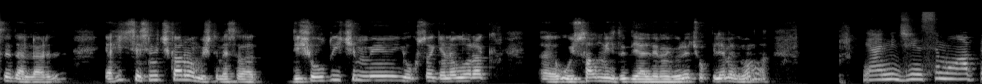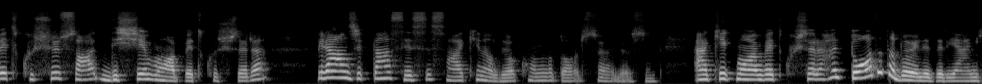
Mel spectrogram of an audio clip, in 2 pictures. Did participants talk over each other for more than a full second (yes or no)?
no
